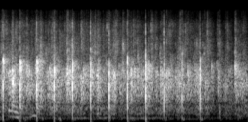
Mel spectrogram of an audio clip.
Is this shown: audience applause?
yes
